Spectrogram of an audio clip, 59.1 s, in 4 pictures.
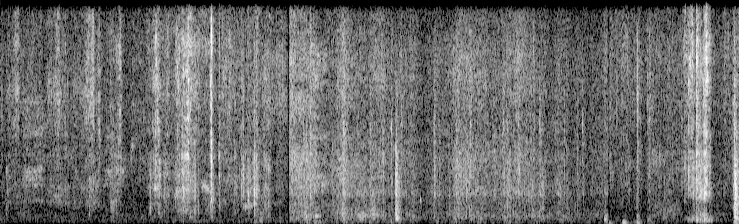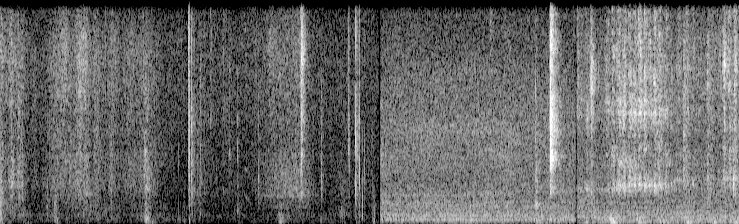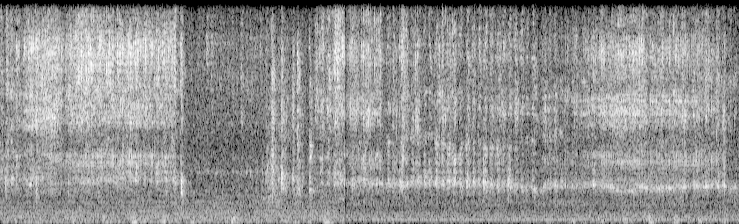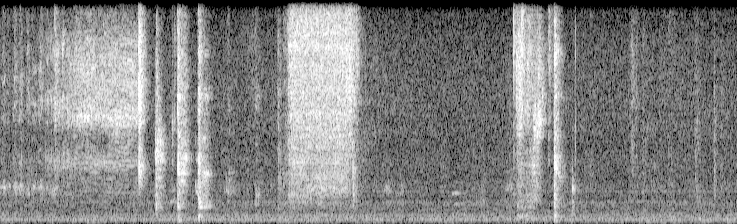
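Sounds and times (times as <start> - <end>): toothbrush scrubbing: 26.3 - 47.0.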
